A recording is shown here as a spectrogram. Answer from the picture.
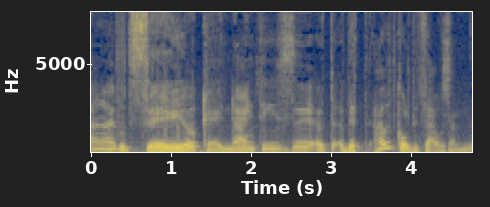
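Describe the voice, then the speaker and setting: A man with an Italian accent speaks at a fairly slow pace in a fairly high pitch. His pitch swings very widely over noticeable background noise. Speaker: restaurant owner. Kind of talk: casual interview. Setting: studio. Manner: halting.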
